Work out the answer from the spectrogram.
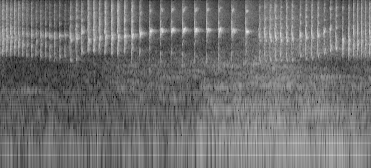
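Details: Champion long-tailed shrike song used as a tutor recording for training songbirds: a fast, rattling run of sharp, high pulsed notes, rising slightly in pitch, then repeated in quick clipped bursts, over a low background rumble.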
